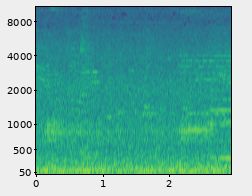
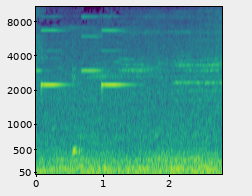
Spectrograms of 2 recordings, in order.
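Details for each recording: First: LG top-load washing machine with direct-drive magnetic motor, after board repair of LE error: low steady drive hum with faint traffic behind, no grinding or knocking; motor now runs normally. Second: LG top-load washing machine with direct-drive magnetic motor, board brought in for repair: two short high beeps about a second apart over room hum, flagging LE motor-lock error after door lock and countdown.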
